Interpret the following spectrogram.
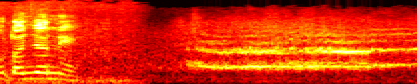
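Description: A long, steady, high-pitched squeal that starts about a second in and holds at an almost unchanging pitch.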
